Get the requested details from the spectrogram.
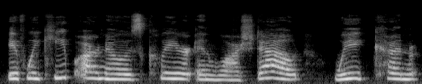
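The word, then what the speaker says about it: Xlear: This is something called Clear, and it's spelled X-L-E-A-R, but it's pronounced Clear.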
